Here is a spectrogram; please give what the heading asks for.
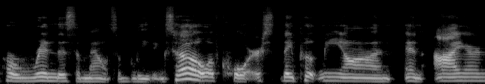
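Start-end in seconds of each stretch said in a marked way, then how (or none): none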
